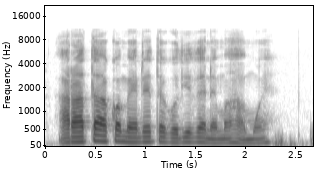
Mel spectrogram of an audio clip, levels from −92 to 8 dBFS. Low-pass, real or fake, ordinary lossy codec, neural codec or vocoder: 10.8 kHz; real; none; none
